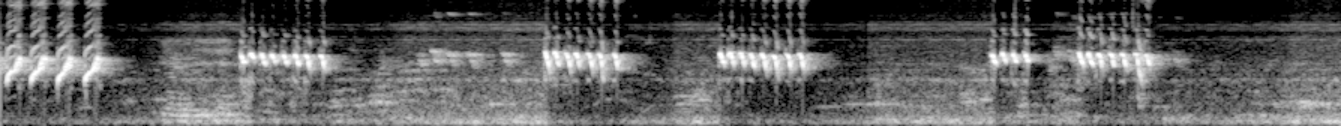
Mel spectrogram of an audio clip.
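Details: Lively sooty-headed bulbul song meant to prompt other bulbuls to respond: repeated short bubbling, liquid phrases roughly every one to one and a half seconds, with soft low background noise between phrases.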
